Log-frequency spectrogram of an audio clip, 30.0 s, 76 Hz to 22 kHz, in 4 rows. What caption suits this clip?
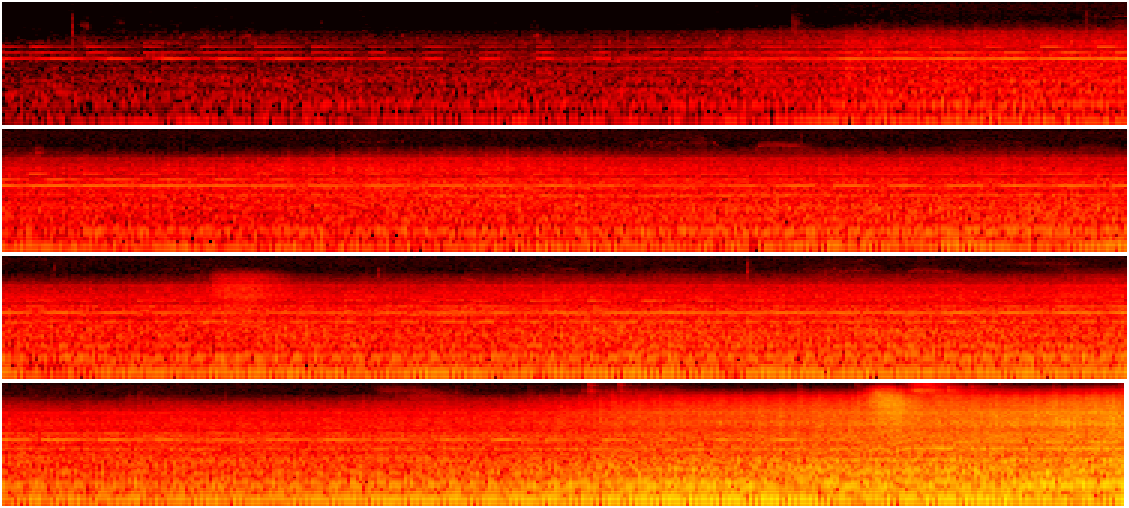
Sound effects > Other mechanisms, engines, machines
BNSF WB 3 Locomotives Intermodal 25 mph STEREO
Stereo train recording at the famous Rochelle Railroad Park, Rochelle, IL. ORTF recording with small diaphragm condensers into Sound Devices Mixpre6. Recorded June 16, 2025.
train, Burlington-Northern, Rochelle-Railroad-park, BNSF, Santa-fe, locomotive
